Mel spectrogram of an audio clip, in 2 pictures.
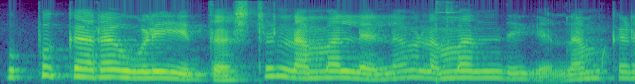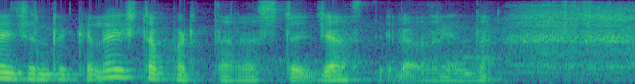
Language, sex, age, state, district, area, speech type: Kannada, female, 45-60, Karnataka, Koppal, rural, spontaneous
